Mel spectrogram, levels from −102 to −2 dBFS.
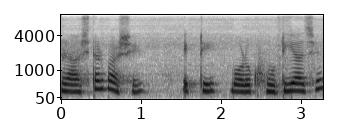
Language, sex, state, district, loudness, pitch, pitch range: Bengali, female, West Bengal, Paschim Medinipur, -15 LUFS, 210 Hz, 200-220 Hz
